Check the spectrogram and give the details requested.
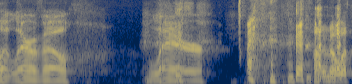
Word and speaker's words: Laravel: continue saying LEL yeah it rhymes with Fair pair like pair programming Lara I don't even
